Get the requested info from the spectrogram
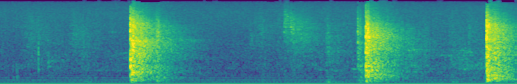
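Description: Aikido breakfalls: the thrown partner hits the mat three times, each a sharp slap-thud that rings briefly in the hall.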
